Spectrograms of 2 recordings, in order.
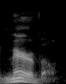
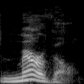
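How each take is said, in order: First: It is said quickly, compressing the syllables. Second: It is pronounced the way locals say it. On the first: "if you pronounce it quickly" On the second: "It's Maryville"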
